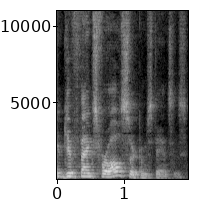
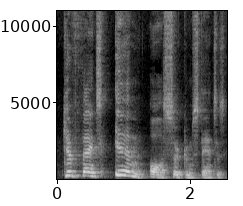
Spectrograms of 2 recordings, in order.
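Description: First: "for" said lightly, stress falls on "all"; the wrong wording. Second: "in" slow and leaned on, not "for"; stress on in. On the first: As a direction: set up the misquote with stress on "all". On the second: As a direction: press the word "in" in all circumstances. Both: Shown as a demonstration. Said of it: "Notice it doesn't say".

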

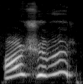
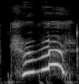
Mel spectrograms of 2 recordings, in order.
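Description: First: Loud, high cry of delight at finding coal; excited shout. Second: Much higher, loud rising squeal; excited squeal. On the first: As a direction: shout it out with joy. Sudden find of coal in game. (kömür bulunca heyecanlı bağırış) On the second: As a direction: squeal the word kömür with glee. Repeats coal find, higher. (sevinçle tiz ciyaklama) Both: Real, not acted.

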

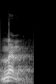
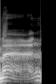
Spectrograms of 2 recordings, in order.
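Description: First: Men with a short, clipped e sound; short vowel men. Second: Man with a drawn-out, long a sound; long vowel man. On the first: Teacher showing the short vowel in men. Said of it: "This one is short sound". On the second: Teacher showing the long vowel in man. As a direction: stretch the a in man. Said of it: "long sound". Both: Shown as a demonstration.

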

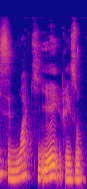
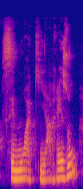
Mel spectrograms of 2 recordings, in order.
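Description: First: "ai" said as an E sound; corrected form. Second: "qui a" with an open A sound; incorrect form. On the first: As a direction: model "qui ai" with a clear E vowel. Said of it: "On dit". (forme correcte, « ai » prononcé È) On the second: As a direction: say "a" after "qui" as the faulty example. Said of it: "On ne dit pas". (forme fautive, « a » prononcé A) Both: Shown as a demonstration.

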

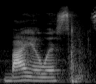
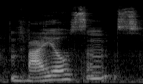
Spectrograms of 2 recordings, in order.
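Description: First: "Bioessence" in four syllables, by-oh-ESS-ence; corrected pronunciation. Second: "Biosense" run into three syllables, BY-oh-sense; mispronounced name. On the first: Vlogger retrying an eye cream brand, "Bioessence" as by-oh-ESS-ence. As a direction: sound out "Bioessence" with the "ess" restored. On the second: Vlogger stumbling over an eye cream brand, "Biosense" shortened. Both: Real, not acted. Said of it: "do not know how to pronounce".

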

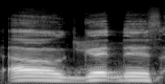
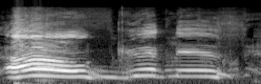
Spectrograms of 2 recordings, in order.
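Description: First: Slow "Oh, goodness"; drawn-out dismay. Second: High, loud burst on "Oh"; worked-up exclamation. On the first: Reacting to the episode, slow drawn-out exclamation. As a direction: stretch out "Oh, goodness" at usual pitch. First take of a repeated reaction. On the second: Reacting to the episode, high worked-up outcry. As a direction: cry out "Oh, goodness", pitched way up. Repeats the reaction much more intensely. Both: Real, not acted.

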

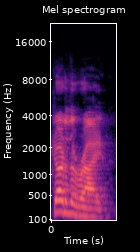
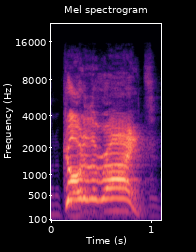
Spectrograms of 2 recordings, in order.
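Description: First: Said in the usual way. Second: Screamed high and much louder; desperate shout; real frantic yell. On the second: Real, not acted. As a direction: bellow at the wheel to land right. Urging the game wheel.

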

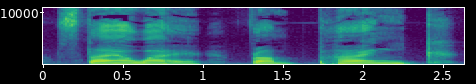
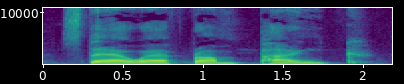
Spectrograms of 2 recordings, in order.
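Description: First: Higher, slow and insistent, STAY leaned on; repeated warning. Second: Said in the usual way. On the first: Acted. Speaker repeats the order to stay away from Pink, slower and higher. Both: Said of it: "I said".

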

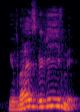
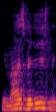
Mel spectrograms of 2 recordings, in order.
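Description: First: Higher, louder mock Trump; a hint of a Donald Trump impression. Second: Said in the usual way. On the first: Shown as a demonstration. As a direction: pump it up like a rally speech. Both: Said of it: "how to do Donald Trump voices".

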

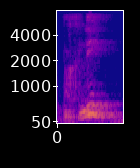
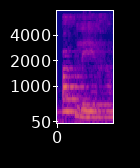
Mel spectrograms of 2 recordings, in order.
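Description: First: Parler ending on e; silent final r. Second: Parler with the r sounded; wrong final r. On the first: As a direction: drop the r. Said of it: "بقول". (parler من غير R) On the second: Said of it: "مش بقول". (parler بـ R غلط) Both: Shown as a demonstration.

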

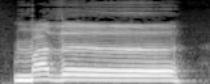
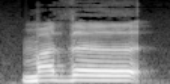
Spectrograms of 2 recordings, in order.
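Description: No difference in how they are said.

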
